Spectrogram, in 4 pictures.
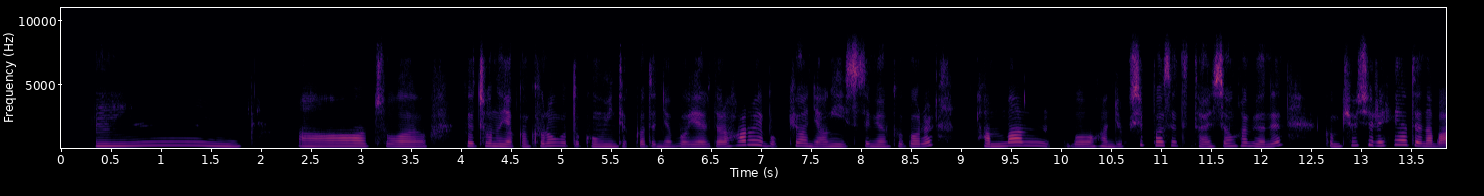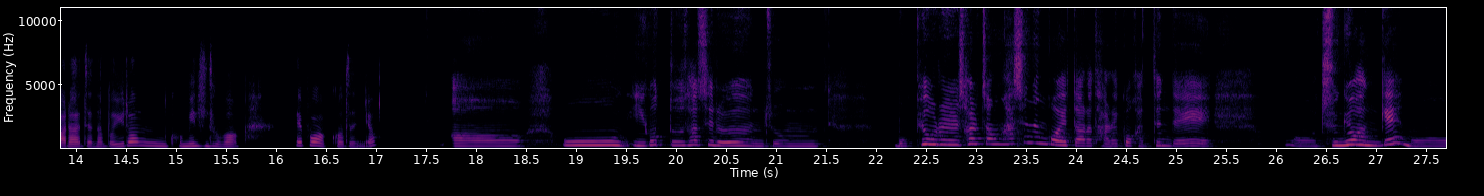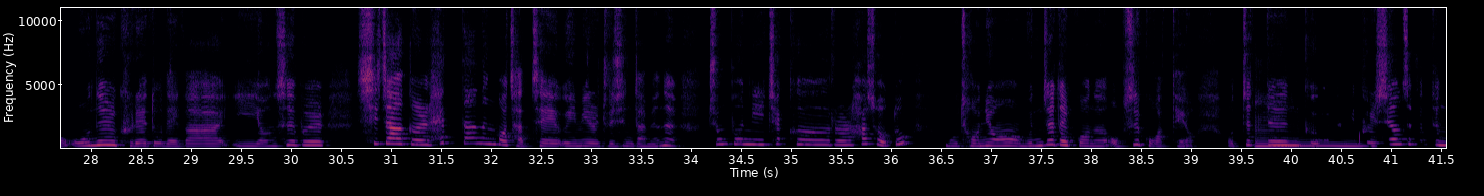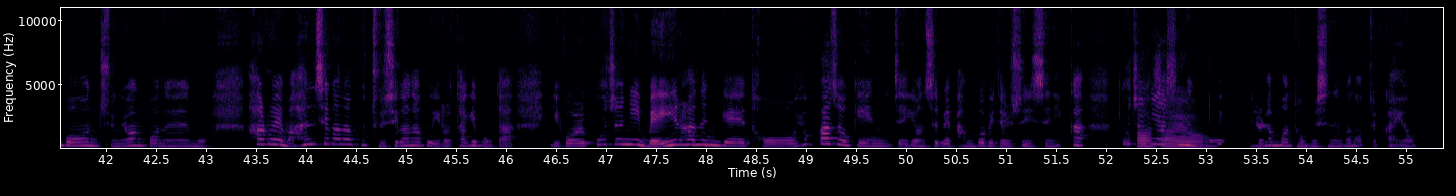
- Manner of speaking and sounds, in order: tapping; laughing while speaking: "고민도"; other background noise
- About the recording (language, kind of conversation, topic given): Korean, advice, 습관을 오래 유지하는 데 도움이 되는 나에게 맞는 간단한 보상은 무엇일까요?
